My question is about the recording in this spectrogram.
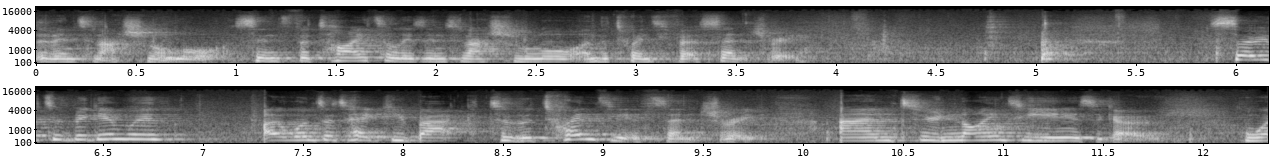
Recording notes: This podcast was recorded at the Refugee Studies Centre's second Wednesday Public Seminar of Michaelmas Term 2011, which was on Wednesday 19th October 2011 at the Department of International Development, University of Oxford.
